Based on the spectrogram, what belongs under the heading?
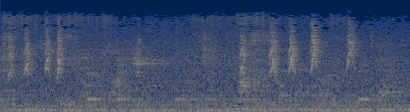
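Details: Tame male yellow-vented bulbul (Pycnonotus goiavier) in full song: rapid bursts of bright, chirpy notes, several a second, over a steady low background hum with a faint tone.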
